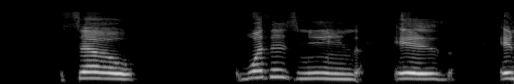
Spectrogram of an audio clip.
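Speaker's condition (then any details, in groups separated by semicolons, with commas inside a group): Cerebral palsy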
